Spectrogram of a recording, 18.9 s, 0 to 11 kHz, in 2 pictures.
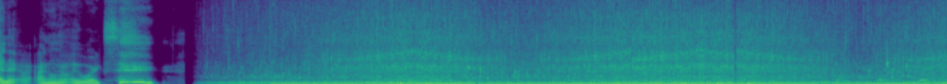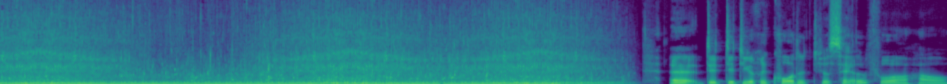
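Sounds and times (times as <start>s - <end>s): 
speech: 0.0s - 1.7s, 16.2s - 18.9s
churning gurgling water: 2.0s - 15.9s
loud steady vacuum cleaner hum: 2.0s - 15.9s.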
